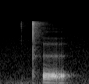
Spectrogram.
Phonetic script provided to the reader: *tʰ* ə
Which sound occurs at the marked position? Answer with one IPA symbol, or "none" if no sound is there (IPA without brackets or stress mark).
tʰ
